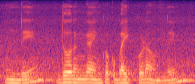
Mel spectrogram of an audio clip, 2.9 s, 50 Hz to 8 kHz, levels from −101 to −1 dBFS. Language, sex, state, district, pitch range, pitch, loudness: Telugu, male, Andhra Pradesh, Sri Satya Sai, 110-120 Hz, 115 Hz, -17 LUFS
